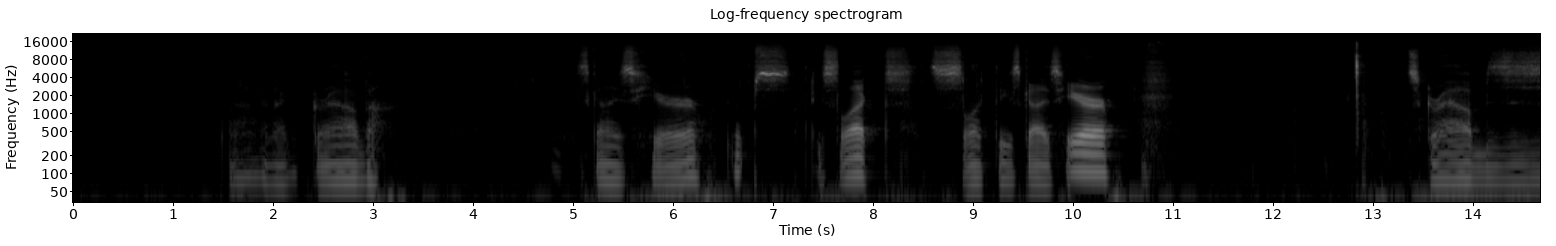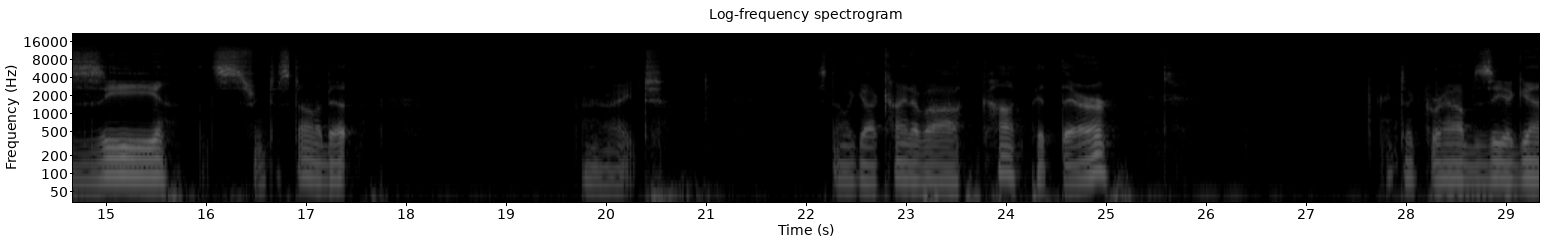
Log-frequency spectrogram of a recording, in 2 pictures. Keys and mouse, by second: 4.5 shift+click, 6.1 shift+click, 9.1 shift+click, 9.8 shift+click, 13.4 g, 21.2-24.9 drag, 28.2 g.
